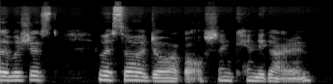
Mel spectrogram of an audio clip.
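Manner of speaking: normal talking voice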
